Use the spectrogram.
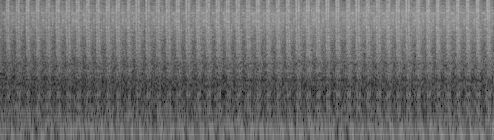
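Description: A turret in Space Engineers fires a steady, rapid stream of shots, loud and unbroken throughout, with a low rumbling undertone.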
